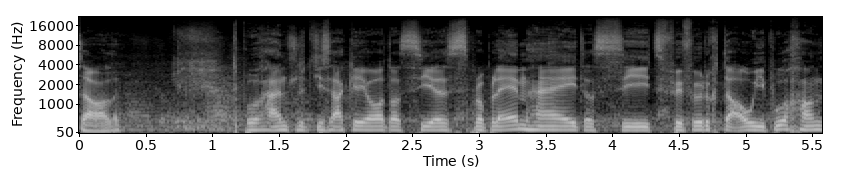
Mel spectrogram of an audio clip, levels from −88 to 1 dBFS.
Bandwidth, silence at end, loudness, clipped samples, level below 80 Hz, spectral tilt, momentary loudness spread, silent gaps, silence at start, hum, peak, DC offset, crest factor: 19.5 kHz; 0 s; -27 LUFS; under 0.1%; -48 dBFS; -5.5 dB/octave; 11 LU; none; 0 s; none; -10 dBFS; under 0.1%; 16 dB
